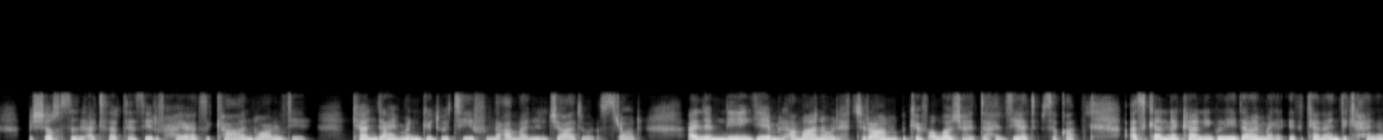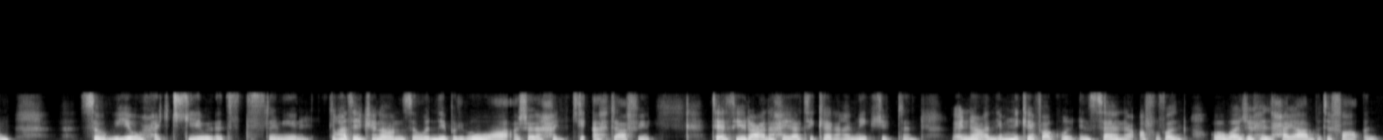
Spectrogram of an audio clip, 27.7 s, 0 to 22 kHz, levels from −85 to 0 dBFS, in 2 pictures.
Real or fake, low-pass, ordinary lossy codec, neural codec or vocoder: fake; 7.2 kHz; none; codec, 16 kHz, 0.8 kbps, ZipCodec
